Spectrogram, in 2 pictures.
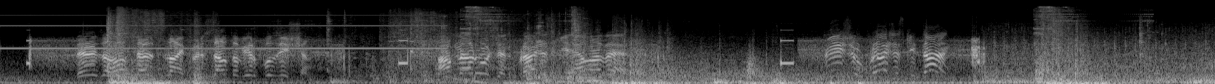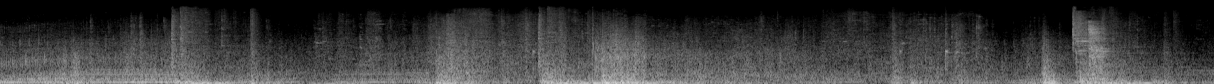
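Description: A tank cannon fires with heavy booming blasts.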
